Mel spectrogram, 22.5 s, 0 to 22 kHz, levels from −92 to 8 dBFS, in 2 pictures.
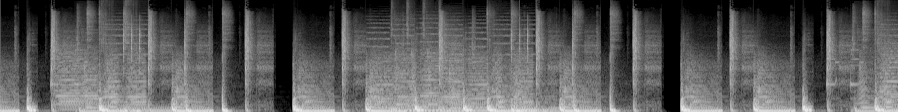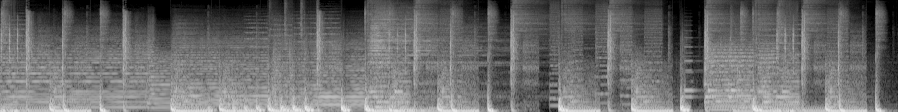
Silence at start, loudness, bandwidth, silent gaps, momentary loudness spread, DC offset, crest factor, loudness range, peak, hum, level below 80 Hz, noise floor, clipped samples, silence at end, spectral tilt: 0 s; -13 LUFS; over 20 kHz; 8.41-8.50 s; 8 LU; under 0.1%; 10 dB; 3 LU; 0 dBFS; none; -14 dBFS; -36 dBFS; 0.6%; 0.15 s; -5.5 dB/octave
